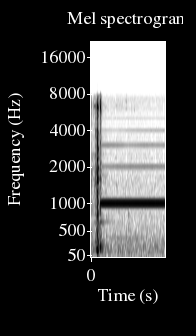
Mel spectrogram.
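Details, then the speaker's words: High-mileage (268,384 miles) truck unused for about 11 years: short click then faint steady high hum, fuel pump priming normally; 50 psi oil pressure, 120 degrees, 14 volts. "you can hear that fuel pump going boom 50 pounds oil pressure 120 degrees 14 volts"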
